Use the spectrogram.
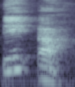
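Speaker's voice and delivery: "Ia" as ee, tiny break, ah; hiccup between vowels. Shown as a demonstration. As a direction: put a little hiccup in the middle of "Ia". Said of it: "make a hiccup or a little separation".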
